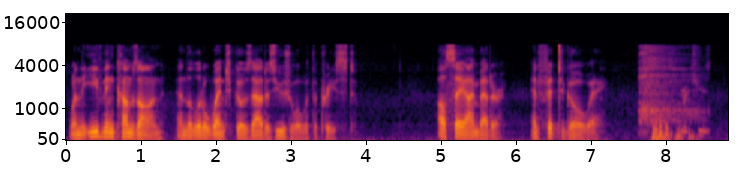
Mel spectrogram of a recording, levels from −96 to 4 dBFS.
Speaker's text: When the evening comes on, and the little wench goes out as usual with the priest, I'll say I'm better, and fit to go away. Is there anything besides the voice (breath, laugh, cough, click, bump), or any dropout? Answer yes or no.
yes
